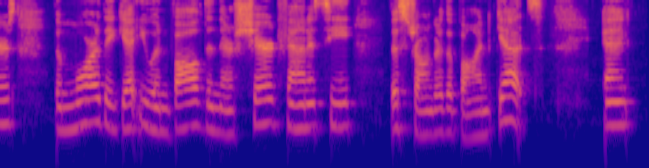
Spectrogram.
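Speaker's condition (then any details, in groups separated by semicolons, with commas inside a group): No condition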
